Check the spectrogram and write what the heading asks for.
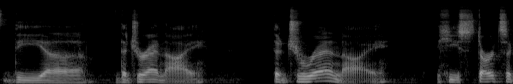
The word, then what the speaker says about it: Draenei: I feel like I keep saying their name wrong, but it's the Draenei.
